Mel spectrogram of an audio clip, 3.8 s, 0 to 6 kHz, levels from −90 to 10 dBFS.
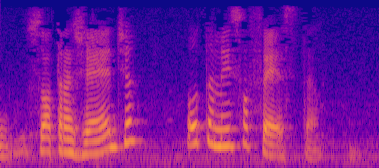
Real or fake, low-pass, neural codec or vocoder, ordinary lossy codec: real; 5.4 kHz; none; MP3, 24 kbps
